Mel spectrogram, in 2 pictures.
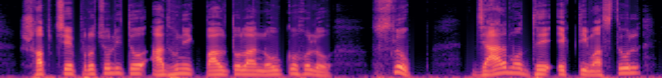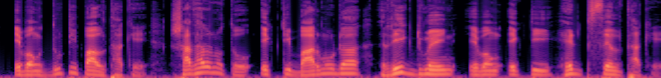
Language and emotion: Bengali, neutral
